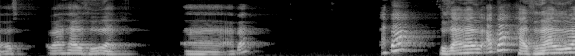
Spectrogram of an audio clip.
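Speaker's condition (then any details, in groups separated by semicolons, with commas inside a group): Tongue cancer; biopsy-confirmed, ECCT treatment; survivor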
